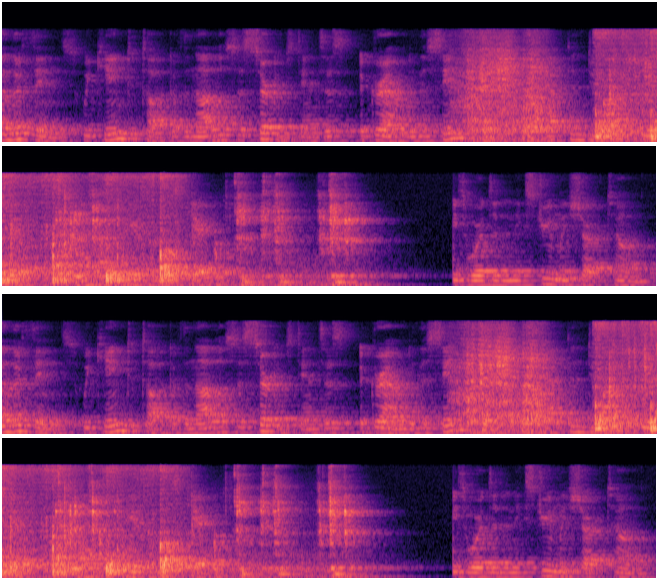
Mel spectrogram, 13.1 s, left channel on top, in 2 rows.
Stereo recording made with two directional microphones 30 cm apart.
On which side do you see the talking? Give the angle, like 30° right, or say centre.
10° right.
